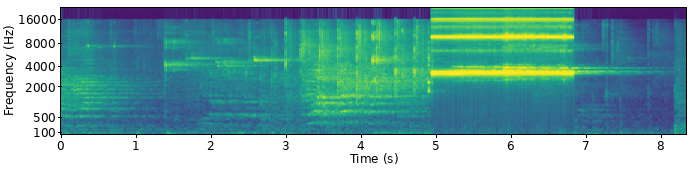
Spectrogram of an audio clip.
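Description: Electronic game-clock buzzer sounds one loud, steady high tone for just under two seconds, about five seconds in, marking the end of the quarter. Before it, players shout and a basketball bounces on the hardwood court.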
